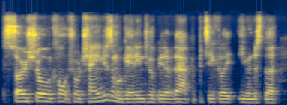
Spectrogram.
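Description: A man's voice: mid-range voice, fairly even intonation, rapid-fire, fairly bright tone, slightly rough. A man hosting a podcast interview in a conversational, rambling and hesitant way. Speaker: podcast host, church minister.

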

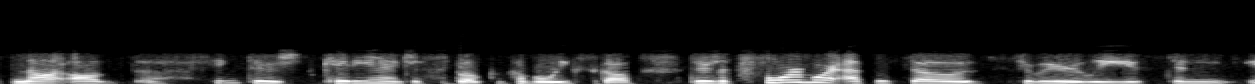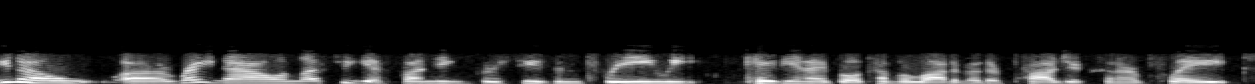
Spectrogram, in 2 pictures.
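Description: A woman's voice: mid-range voice, fairly quick, no echo. Chatty woman on dull lo-fi audio. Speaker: actress, producer and interview guest. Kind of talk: casual interview conversation. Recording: dull, lo-fi, band-limited audio.

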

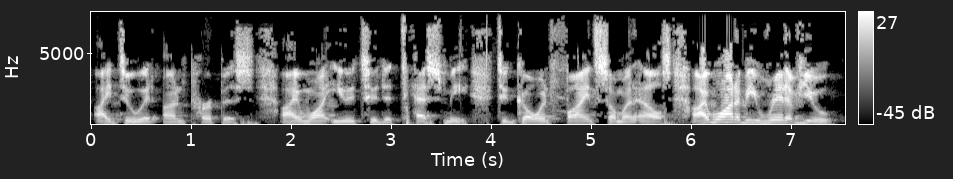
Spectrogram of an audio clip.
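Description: A man's voice: medium pitch, a little slow, few pauses, lightly acted. A man voicing a tormented young carpenter who pleads and argues in anguished outbursts, on a dull lo-fi recording. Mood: defiant.

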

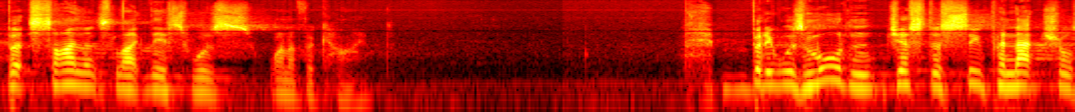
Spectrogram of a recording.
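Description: High, bright-voiced man preaching in a hall. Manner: rhetorical repetition and deliberate dramatic pauses. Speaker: pastor. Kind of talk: dramatic sermon with rhymed spoken-word passages. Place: large indoor venue, speaking live to a gathering. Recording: live hall with long reverb.

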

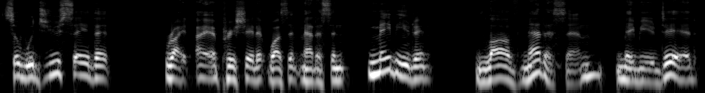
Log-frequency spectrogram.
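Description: A man's voice: medium pitch, unhurried, mellow, no room sound, clean studio sound. A man hosting an interview in a casual, conversational way, informal and affirming with his guest. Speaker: podcast host interviewing a guest.

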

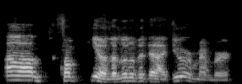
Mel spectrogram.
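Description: Male podcast guest, 50s, from Iran, meandering and filler-heavy, bright tone. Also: on the high side, lively intonation, fast talker. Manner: rambling, many fillers. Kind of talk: casual interview chat.

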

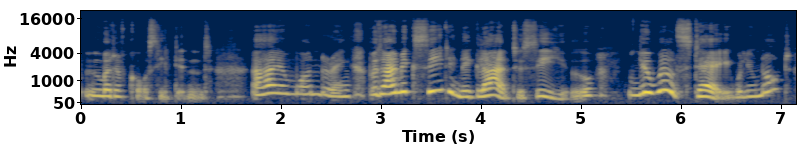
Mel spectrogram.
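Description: A woman voicing a courteous, formal older gentleman in an audiobook story, a solicitous and welcoming host. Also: high voice, sing-song, a little slow, creaky, pitched above the performer's own voice, heavily acted. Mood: apologetic, welcoming.

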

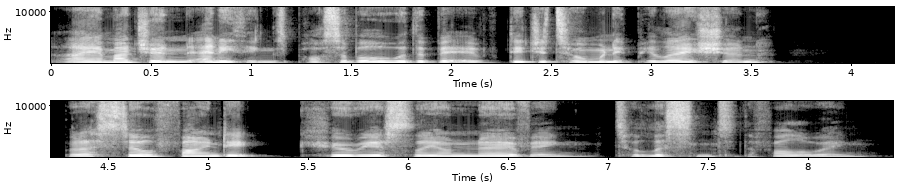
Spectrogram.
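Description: An actress plays a female mystery podcast host in an audio drama. She is arch and breezy, speaking at a middling pitch straight to her listeners with a wry touch. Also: lightly acted.

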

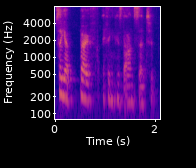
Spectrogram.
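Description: A woman's voice: on the low side, fairly quick, gravelly, a little mellow, breathy edge. A woman whose first language is Urdu, speaking as a poet in a conversational interview and giving long, rambling answers full of filler words.

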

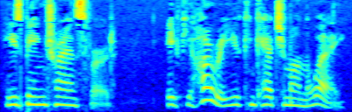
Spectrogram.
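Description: Motherly criminal go-between, woman acting, medium pitch, affectionate and wry, for audio drama. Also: fairly even intonation, moderate pace, darkish tone, husky, natural voice. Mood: businesslike. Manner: fond, teasing, chatty. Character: affectionate, teasing mother who brokers criminal jobs.

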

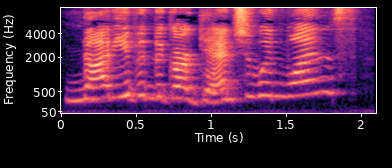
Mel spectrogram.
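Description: A woman's voice: very high-pitched, animated, unhurried, fairly bright tone, heavily acted. A woman voicing an incredulous, bookish bird in a comic audio drama.

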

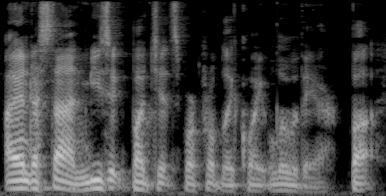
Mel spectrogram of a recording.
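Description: A man's voice: deep voice, fast talker, slightly rough. A man chatting casually about television as a podcast co-host.

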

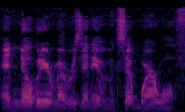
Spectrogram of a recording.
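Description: A man with a raspy voice hosting a casual cartoon podcast, telling stories and acting out quotes. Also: mid-range voice, very fast. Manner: animated storytelling, acts out quotes. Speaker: podcast host. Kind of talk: casual chat.

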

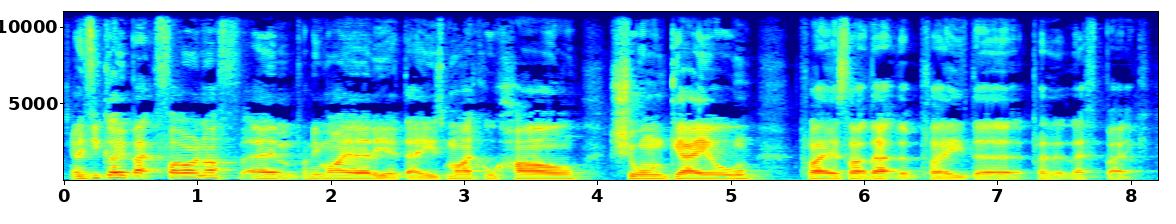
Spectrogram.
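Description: A man's voice: mid-range voice, steady tone, unhurried, a bit bright. Guy on a podcast, kinda hesitant, stumbles over words. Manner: hesitant, stammers and trails off. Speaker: podcast co-host. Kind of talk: casual chat.

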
